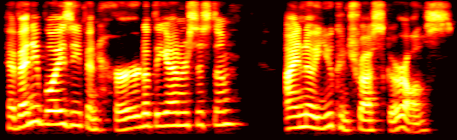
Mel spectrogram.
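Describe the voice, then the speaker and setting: A woman's voice: medium pitch, normal speed, fairly bright tone, voice pushed up, natural voice. A woman reading a children's story, voicing a stubborn, indignant fifth-grade girl who is snippy and haughty. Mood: challenging.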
